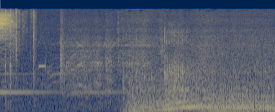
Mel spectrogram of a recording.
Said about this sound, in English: the sound of this engine. Music to my ears. I tell you.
